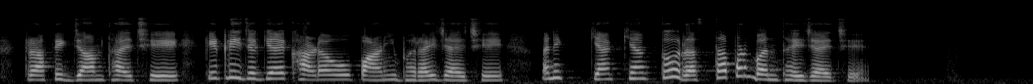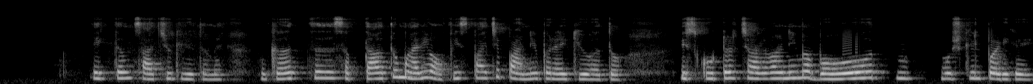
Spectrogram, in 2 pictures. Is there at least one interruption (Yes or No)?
No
